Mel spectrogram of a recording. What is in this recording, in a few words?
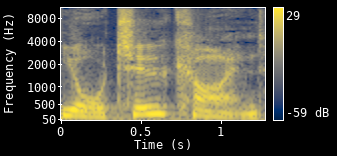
Thanks, male; svencoop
